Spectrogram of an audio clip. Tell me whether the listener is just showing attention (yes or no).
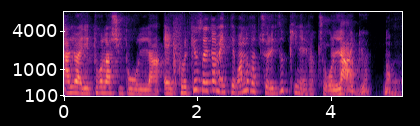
no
